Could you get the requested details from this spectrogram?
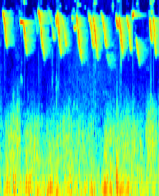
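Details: Saffron finch making noise at a feeding spot: rapid, sharp high chirps with downward sweeps, delivered in quick irregular bursts of about three per second, over a faint low rumble.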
